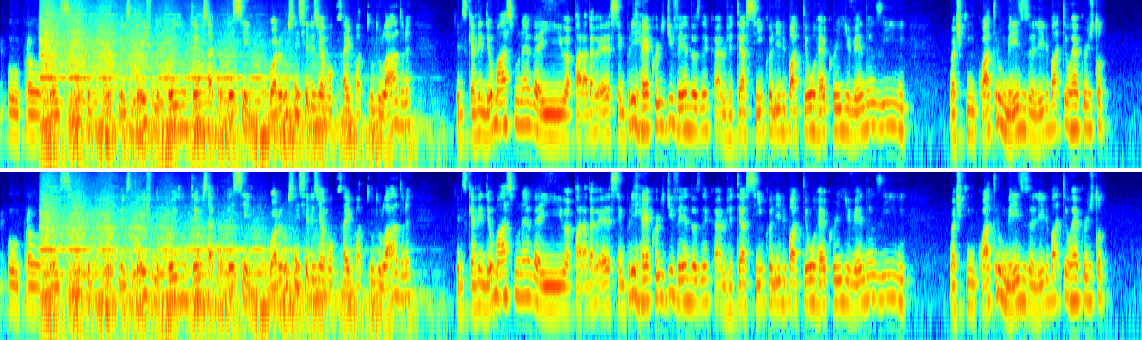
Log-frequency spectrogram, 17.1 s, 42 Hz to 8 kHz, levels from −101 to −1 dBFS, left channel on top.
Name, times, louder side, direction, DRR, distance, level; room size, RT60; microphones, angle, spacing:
voice 1, 0.0-6.2 6.8-13.6 14.3-16.6, left 2 dB, 25° left, 0.9 m, -27 dB
sound 1, 0.6-6.6, left 2 dB, 65° left, 1.1 m, -29 dB
11.5 x 4.4 x 3.6 m
head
